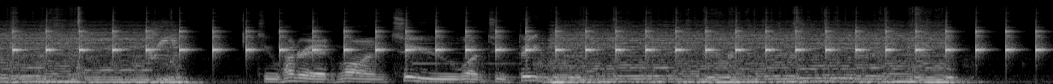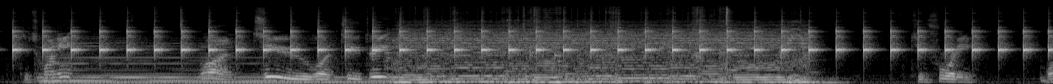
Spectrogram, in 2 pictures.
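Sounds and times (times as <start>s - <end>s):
electric guitar: 0.0s - 2.0s, 4.7s - 9.7s, 10.8s - 18.8s
metronome clicking: 0.0s - 21.0s.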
